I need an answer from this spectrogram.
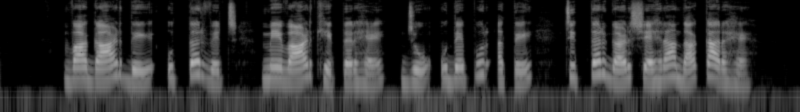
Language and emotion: Punjabi, neutral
